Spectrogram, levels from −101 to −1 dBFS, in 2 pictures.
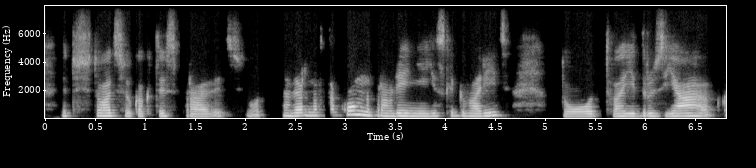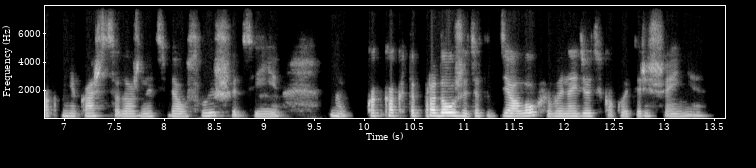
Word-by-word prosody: эту 190 +1 -8
ситуацию 195 -1 -1
как-то 180 0 -4
исправить. 165 - -5
Вот, - - -8 0.2
наверно, 210 +2 +1
в - - -20
таком 265 +6 +2
направлении 185 -5 0
если 185 +3 -5
говорить, 195 +4 -2 0.5
то 165 +1 -1
твои 175 0 0
друзья, 180 +1 +1
как - - -7
мне 180 -1 -1
кажется, 185 +3 -1
должны 175 0 -2
тебя 175 -2 -3
услышать 195 +4 -4
и, - - -4 0.5
ну, 190 -1 -3
как 195 -1 -1
как-то 200 -2 +1
продолжить 205 -2 +8
этот 190 -1 -5
диалог, 195 +2 +4
и - - -2
вы 175 0 -1
найдете 180 +1 0
какое-то 165 0 -6
решение. 185 +2 -5
185 Hz, 140 wpm, -22 LUFS, 175-200 Hz, 0.5 s, продолжить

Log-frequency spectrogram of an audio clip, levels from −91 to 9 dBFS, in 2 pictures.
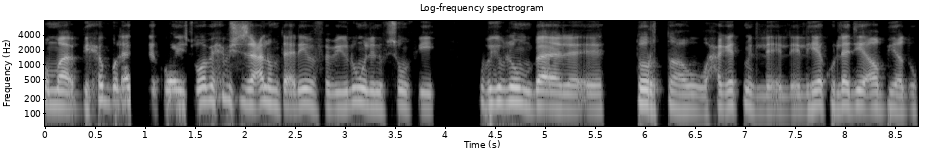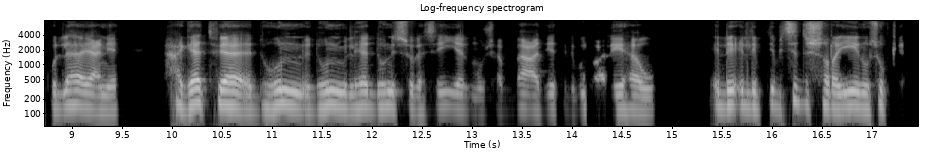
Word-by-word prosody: هُم 150 -1 +4
بيحبّوا 175 +5 -2
الأكْل 175 - 0 0.3
كويس 155 -2 +3
وهو 175 +2 +3
ما 185 - 0
بيحبّش 195 -5 -3
يزعّلهم 165 0 +4
تقريبًا 155 +1 0
فبيجيب 140 +3 -5
لهم 175 -1 +3
اللي 145 -2 0
نِفسهم 140 +1 -3
فيه 135 -1 -6 0.5
وبيجيب 165 +1 0
لهم 170 -4 +4
بقى 145 -3 +6
الا 130 0 -2 0.3
تورتة 145 -3 +2
وحاجات 125 +5 -3
من 135 -5 -4
ال 115 +1 -10
ال 115 -1 -7
اللي 125 +1 -6
هي 150 +1 +4
كلّها 150 -1 +1
دَقِيق 145 -1 0
أبيض 130 -2 -3
وكلّها 135 +4 -1
يعني 120 -3 +1 0.5
حاجات 155 +3 +3
فيها 150 -3 +6
دهون 135 0 -1
دهون 135 +4 -1
من 145 -2 +1
اللي 130 0 -6
هي 140 - +2
الدهون 135 +1 -2
الثلاثية 135 +1 -4
المشبَّعة 115 +2 -4
ديّة 130 0 -8
اللي - - -27
بيقولوا 130 - -15 0.2
عليها 125 0 0
و 110 -1 -3 0.6
اللي 145 +1 +1
اللي 140 -1 -3
بت 155 - -8
بتسِد 155 +5 0
الشرايين 140 -1 +3
وسُكَّر 130 - -6
140 Hz, 175 wpm, -24 LUFS, 130-150 Hz, 0.6 s, بقى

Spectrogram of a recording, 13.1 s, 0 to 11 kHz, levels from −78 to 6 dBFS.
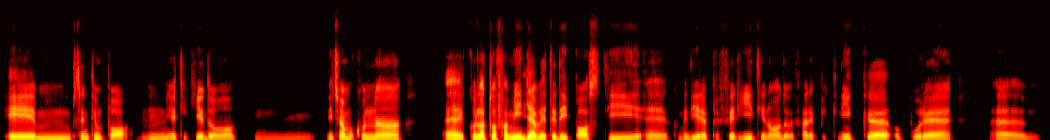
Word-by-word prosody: Ehm, 110 -1 +1
senti 185 +6 -4
un 195 -6 0
po', 95 -1 0
mhmm, 105 -2 -8
io 155 +6 -4
ti - - -18
chiedo, 95 -5 -2 0.2
mhmm, 90 -1 -20 0.2
diciamo 100 0 0
con 110 +2 -2 0.8
ehm, 95 -1 +3
con 105 - +2
la 110 - +9
tua 110 - +4
famiglia 120 - +6
avete 100 -1 +3
dei 100 -1 0
posti, 95 -1 -1
ehm, 90 -2 -6
come 100 -1 -11
dire, 95 -1 -1
preferiti, 110 +4 -5
no, 95 0 -3
dove 90 -1 -6
fare 90 0 -5
picnic, 155 - 0
oppure, 95 -2 -2 0.5
ehm 85 -2 -7
100 Hz, 135 wpm, -21 LUFS, 95-110 Hz, 0.8 s, la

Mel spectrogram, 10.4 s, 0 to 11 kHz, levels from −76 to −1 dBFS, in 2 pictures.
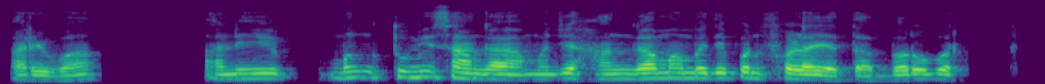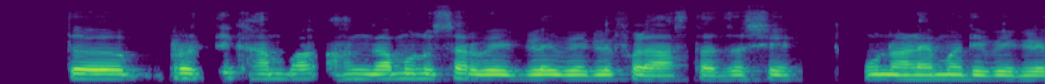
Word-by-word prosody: अरे 130 0 -1
वाह! 125 +3 -2 0.6
आणि 150 +3 0 0.3
मग 190 +1 -4
तुम्ही 200 -1 -2
सांगा, 160 -6 +3
म्हणजे 145 +3 0
हंगामामध्ये 165 +2 +1
पण 180 - +2
फळं 145 - +5
येतात, 125 -3 +2
बरोबर? 145 +1 +2 0.8
तर 150 -1 +6 0.2
प्रत्येक 160 +2 -1
हंमा 150 0 -3 0.2
हंगामानुसार 150 +1 -1
वेगळे-वेगळे 140 0 +2
फळं 135 -2 +1
असतात. 125 0 -4
जसे 135 +1 -5 0.4
उन्हाळ्यामध्ये 135 -1 +1
वेगळे 125 0 -2
145 Hz, 125 wpm, -22 LUFS, 135-155 Hz, 0.8 s, तर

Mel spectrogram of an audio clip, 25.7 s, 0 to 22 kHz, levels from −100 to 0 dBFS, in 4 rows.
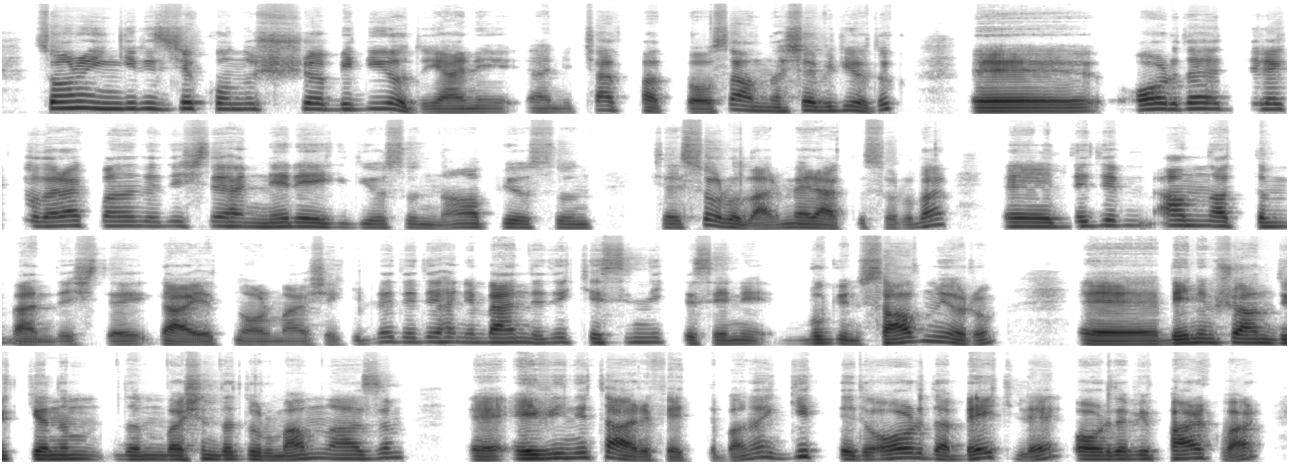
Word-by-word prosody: Sonra 225 +1 +2
İngilizce 205 -1 -1
konuşabiliyordu 190 - -3
yani; 105 +1 -4
hani, 105 -2 -12
çat 155 +4 -6
pat 125 -5 -4
da - - 0
olsa 100 - -1
anlaşabiliyorduk. 135 -1 -1 0.4
Eee, 120 +1 +5
orada 195 +2 +2
direkt 190 -1 -5
olarak 165 +2 -1
bana 165 0 -4
dedi; 155 0 -12
işte 155 +1 -5
hani, 145 -3 -2
nereye 140 0 +1
gidiyorsun? 115 -3 -10
Ne 115 +5 -8
yapıyorsun? 115 -2 -6 0.3
işte 120 -1 -6
sorular, 95 - -1
meraklı 115 +1 -1
sorular. 110 - -6 0.3
Eee, 145 -2 +2
dedim 175 +2 -5
anlattım 160 -5 -2
ben 90 0 -2
de 95 - -10
işte 95 +2 -6
gayet 90 - +1
normal 95 -1 -8
şekilde. 105 - -12
Dedi 160 +1 -5
hani, 155 -2 -7
ben 150 0 +4
dedi, 140 +4 -7
kesinlikle, 145 -1 -7
seni 110 -1 -5
bugün 115 +1 -3
salmıyorum. 130 - +2 0.4
Eee, 100 -2 +6
benim 135 +3 +5
şu 130 - +5
an 135 -2 +2
dükkânımın 130 0 +2 0.3
başında 125 +1 +2
durmam 125 +5 +1
lazım. 140 +5 -2 0.3
Eee, 105 -1 +2
evini 150 +5 +6
tarif 100 - +3
etti - - -6
bana. 180 +3 -3
Git 210 +7 -3
dedi, 125 -2 +2
orada 145 -4 +3
bekle. 175 +5 +2
Orada 130 +1 +5
bir 135 - +1
park 145 +3 +3
var. - - +3
135 Hz, 150 wpm, -24 LUFS, 115-160 Hz, 0.4 s, Eee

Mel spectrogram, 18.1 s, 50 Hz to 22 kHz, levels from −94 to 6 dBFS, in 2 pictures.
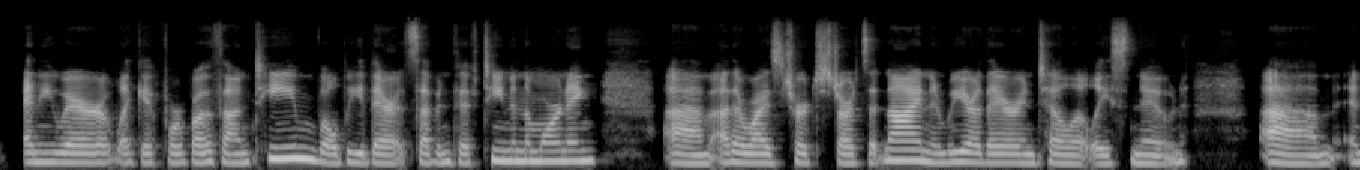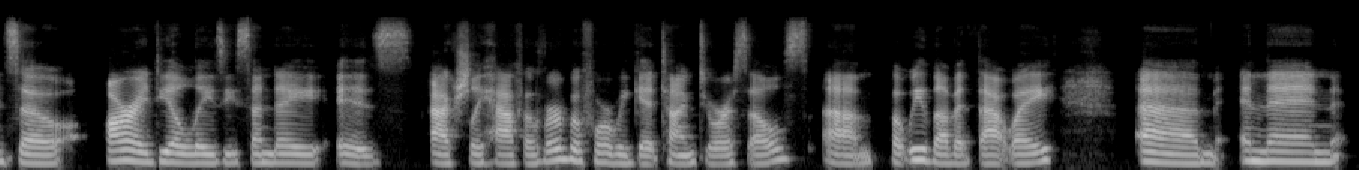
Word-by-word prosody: anywhere, 185 -1 +1
like, 175 +1 -5
if 175 0 -6
we're 175 -1 -3
both 180 +1 -2
on 175 +1 -1
team, 250 +1 +3
we'll 180 -4 -2
be 175 0 -3
there 170 -2 +1
at - - -7
7:15 175 +4 -2
in 205 - -1
the 200 - -1
morning, 205 +1 0 0.5
um, 165 -2 +1
otherwise, 175 -3 0
church 175 -1 -2
starts 170 -1 -1
at - - -5
9 220 -2 +5
and 175 0 -5
we 195 +1 +1
are 185 -1 0
there 175 -1 0
until 165 -1 -3
at 160 - -5
least 155 +3 -4
noon. 165 +3 -4 0.5
Um, 160 -3 +2
and 185 - -6
so, 165 -7 +1 0.3
our 215 +2 +9
ideal 185 -2 +1
lazy 170 +1 -2
Sunday 175 -1 -2
is 165 0 -4
actually 165 +1 +4
half 160 -2 +2
over 195 +8 -1
before 200 -5 -2
we 165 -1 -4
get 155 -2 -3
time 155 +1 0
to 155 - -9
ourselves, 165 - -3
um, - - +1
but - - -2
we 225 +1 +3
love 165 -6 0
it 155 - -3
that 160 0 +3
way. 175 +7 +1 0.5
Um, 175 -4 +4 0.2
and 205 -2 0
then 195 -1 +2
175 Hz, 185 wpm, -25 LUFS, 165-195 Hz, 0.5 s, our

